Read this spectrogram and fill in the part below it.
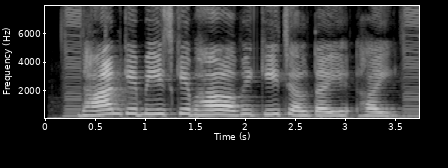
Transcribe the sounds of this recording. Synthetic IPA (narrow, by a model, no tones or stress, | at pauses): d̪ʱaːnkebiːt͡ʃkebʱaəbʱikit͡ʃəlt̪əiɦəi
